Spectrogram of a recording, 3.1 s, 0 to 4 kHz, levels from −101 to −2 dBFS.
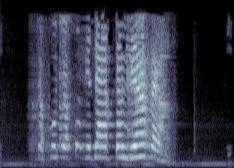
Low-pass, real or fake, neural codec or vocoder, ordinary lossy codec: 3.6 kHz; fake; codec, 24 kHz, 0.9 kbps, WavTokenizer, medium music audio release; AAC, 16 kbps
